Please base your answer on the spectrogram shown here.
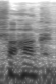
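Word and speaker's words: Phuc: His name is Fahok, but spelled with a P-H, so it sounds like Fahok.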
